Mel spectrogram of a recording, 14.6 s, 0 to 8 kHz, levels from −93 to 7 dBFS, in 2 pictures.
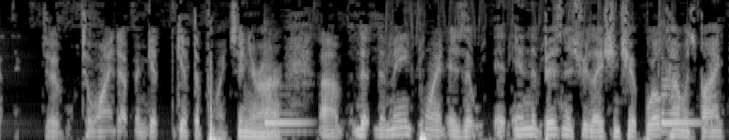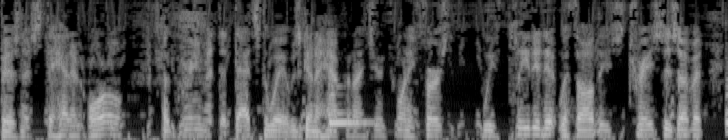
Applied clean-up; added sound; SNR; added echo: classical method spectral subtraction.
